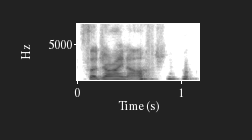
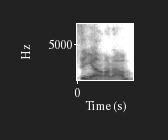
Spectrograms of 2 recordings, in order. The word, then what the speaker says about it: Siana: guys with my name you're like how do you say it s sajina it's Siana by the way but it's okay you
